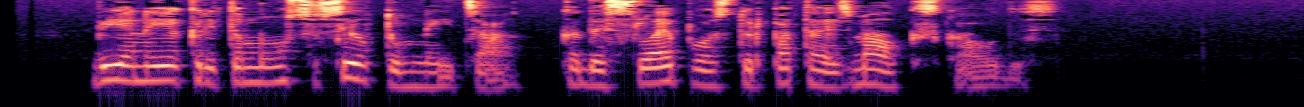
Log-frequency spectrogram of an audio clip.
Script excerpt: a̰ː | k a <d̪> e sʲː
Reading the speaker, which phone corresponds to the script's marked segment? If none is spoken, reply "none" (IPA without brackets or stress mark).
d̪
